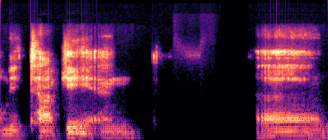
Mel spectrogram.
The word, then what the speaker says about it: Taqi: others to call me Taki and uh they're calling me Taki and Persian actually it is tati but people have trouble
